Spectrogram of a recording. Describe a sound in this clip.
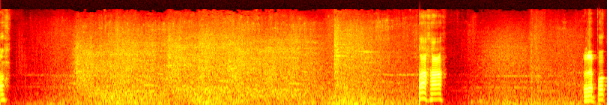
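Fire roars and whooshes in bursts.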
